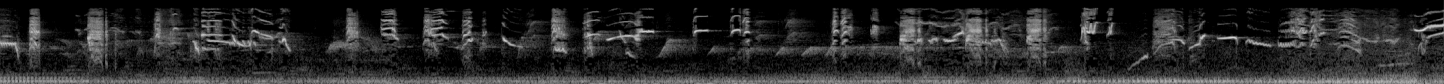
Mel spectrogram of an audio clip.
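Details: Oriental magpie-robin singing powerfully in a bowing style: long stretches of loud clicking and rattling notes interwoven with sweet whistled slurs and high chirps, phrases coming in rapid bursts.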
